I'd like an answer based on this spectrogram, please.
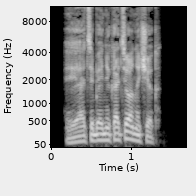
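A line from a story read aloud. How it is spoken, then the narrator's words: Sharp, through clenched jaw. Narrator (Russian): резко ответил я, сжав челюсти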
